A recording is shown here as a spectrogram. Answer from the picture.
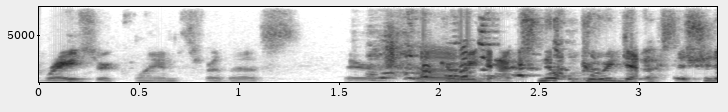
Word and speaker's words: geoduck: What's a gooey duck?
